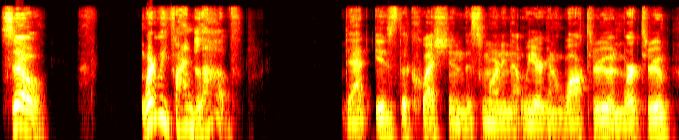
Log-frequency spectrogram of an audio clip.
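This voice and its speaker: A man's voice: mid-range voice, lively intonation, slow, long pauses, fairly bright tone, poor audio. A man hosting a casual live stream as a matchmaker, upbeat, greeting viewers in the chat and repeating motivational phrases. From United States. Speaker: livestream host and matchmaker.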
